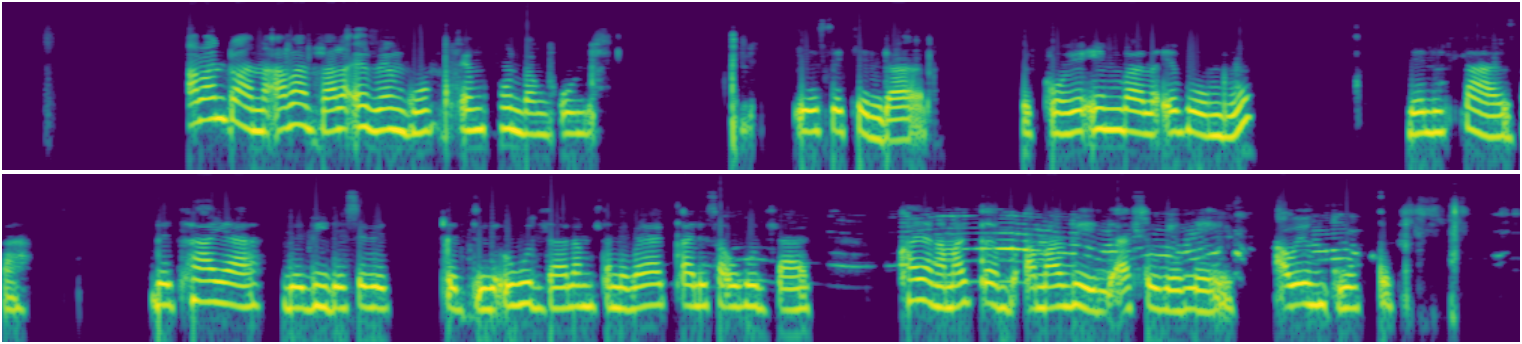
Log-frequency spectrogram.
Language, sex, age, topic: North Ndebele, female, 18-24, education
